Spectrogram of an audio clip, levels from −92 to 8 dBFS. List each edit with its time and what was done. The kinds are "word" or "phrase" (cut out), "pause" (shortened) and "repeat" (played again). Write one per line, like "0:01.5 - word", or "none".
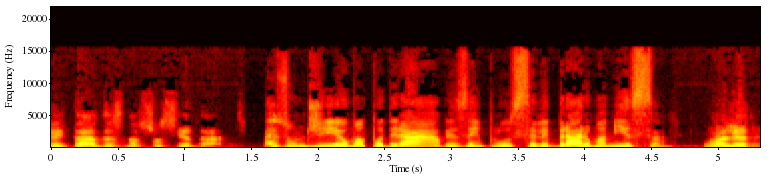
0:02.3 - word
0:02.9 - word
